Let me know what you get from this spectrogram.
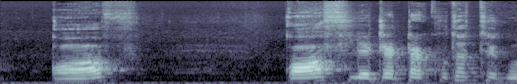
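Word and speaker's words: ق: তাছাড়া এমনি উচ্চারণ যদি করি আমরা, যে জিহ্বার গোড়া তার বরাবর ওপরে তালের সামনে লাগিয়ে দেবেন, কফ, কফ।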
